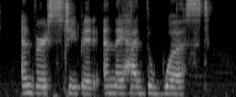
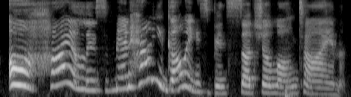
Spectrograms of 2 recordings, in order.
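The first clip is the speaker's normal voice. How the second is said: much higher and far louder, syrupy greeting; mocking gushy Arya; 5 semitones higher, 11 dB louder than usual. Arya greeting the Elusive Man, mock gushing, high and loud. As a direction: gush like an overexcited old friend.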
